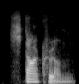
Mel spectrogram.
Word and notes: stockroom: American English

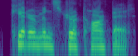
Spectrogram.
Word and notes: Kidderminster carpet: American English

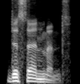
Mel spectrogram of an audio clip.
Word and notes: discernment: British English

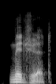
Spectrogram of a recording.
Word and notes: midgut: American English

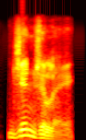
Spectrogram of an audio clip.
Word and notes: gingerly: British English

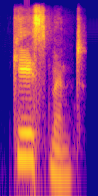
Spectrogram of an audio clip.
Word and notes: casement: Indian

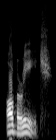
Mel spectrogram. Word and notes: overreach: American English

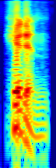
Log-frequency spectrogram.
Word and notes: hidden: American English

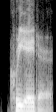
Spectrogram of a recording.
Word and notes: creator: American English

